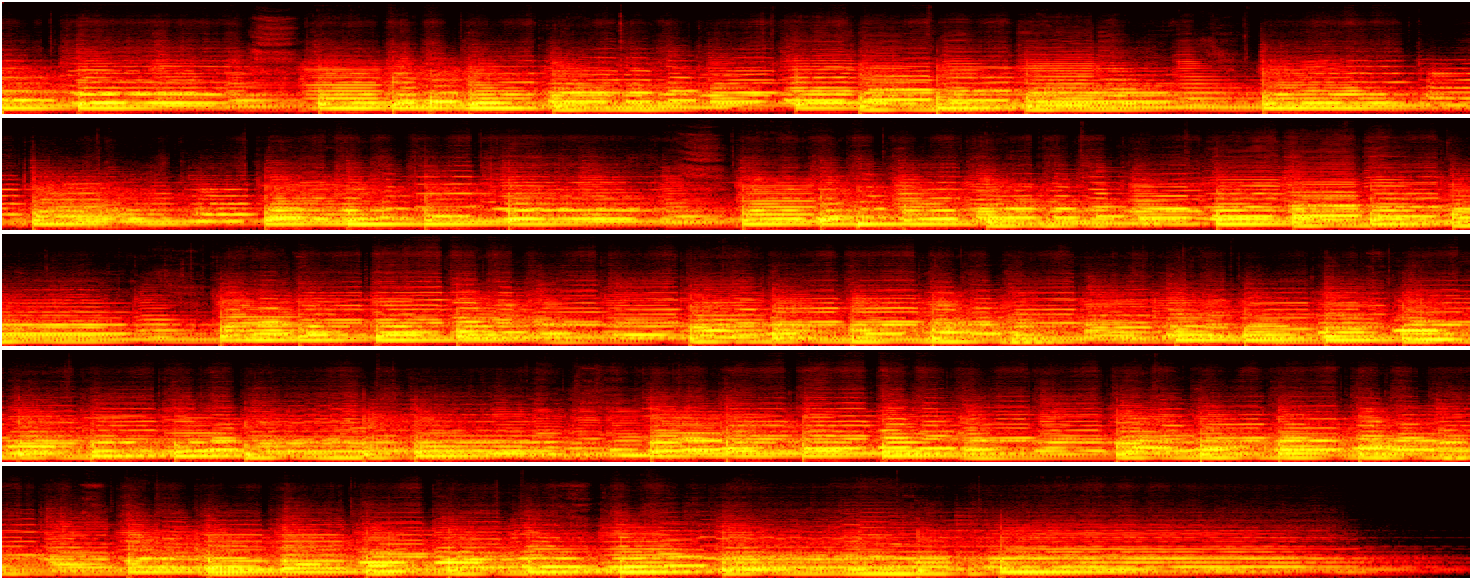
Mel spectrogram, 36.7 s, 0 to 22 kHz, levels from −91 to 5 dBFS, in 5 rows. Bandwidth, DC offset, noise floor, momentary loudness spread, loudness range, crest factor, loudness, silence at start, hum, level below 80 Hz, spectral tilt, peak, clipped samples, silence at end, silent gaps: 6.6 kHz; under 0.1%; -43 dBFS; 5 LU; 2 LU; 16 dB; -21 LUFS; 0 s; none; -56 dBFS; -9.5 dB/octave; -4 dBFS; under 0.1%; 0.3 s; none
